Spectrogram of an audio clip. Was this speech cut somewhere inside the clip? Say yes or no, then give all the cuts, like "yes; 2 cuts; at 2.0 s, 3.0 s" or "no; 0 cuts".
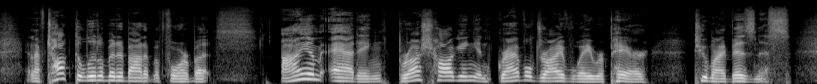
yes; 2 cuts; at 3.9 s, 4.9 s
